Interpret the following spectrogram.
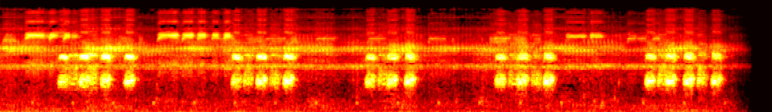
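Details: Field frogs croaking in a rice field during light rain: bursts of rapid pulsed croaks in overlapping chorus roughly every one and a half seconds, separated by a steady hiss of rainfall.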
